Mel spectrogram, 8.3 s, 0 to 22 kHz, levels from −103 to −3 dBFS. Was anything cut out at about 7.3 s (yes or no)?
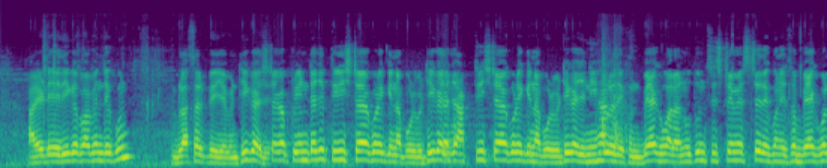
no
